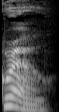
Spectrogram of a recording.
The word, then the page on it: grow up: British English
